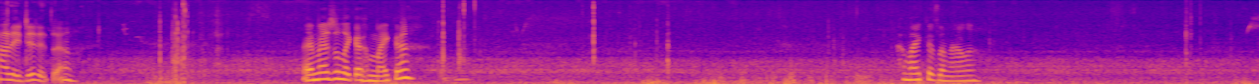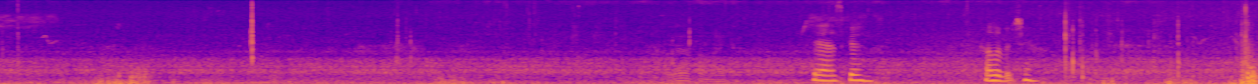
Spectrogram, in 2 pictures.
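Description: Wind blows and rustles through dry brush outdoors.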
